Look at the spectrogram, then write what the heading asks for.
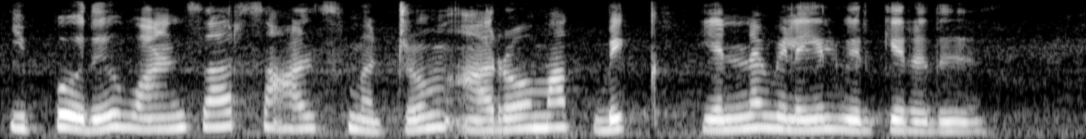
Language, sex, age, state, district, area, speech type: Tamil, female, 18-30, Tamil Nadu, Thanjavur, rural, read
